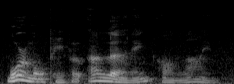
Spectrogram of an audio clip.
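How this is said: The pitch rises then falls at the end. The speaker is confident and sure. The speaker calls it right. "we're confident and we're sure of the information we're giving"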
